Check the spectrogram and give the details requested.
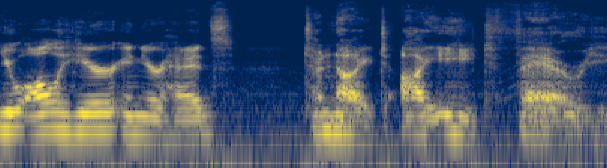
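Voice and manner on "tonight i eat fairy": put-on monster voice with full, jowly resonance. Voicing a creature heard in the players' heads: monster voice in heads. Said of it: "But more like in this tone".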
